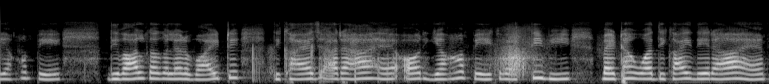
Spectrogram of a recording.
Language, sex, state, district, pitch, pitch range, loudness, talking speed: Hindi, female, Jharkhand, Garhwa, 255 Hz, 245-270 Hz, -17 LUFS, 170 wpm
